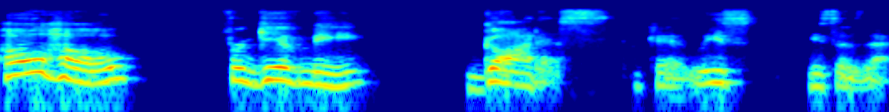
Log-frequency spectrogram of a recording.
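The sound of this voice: Lively intonation runs through an unforced reading voice over a quiet background.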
